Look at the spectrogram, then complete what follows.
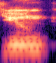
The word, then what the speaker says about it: Jung: Carl Jung, is pronounced Jung, is actually one of the most written and published authors in all of psychology.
